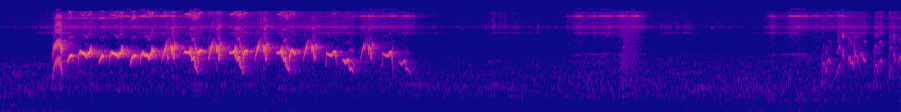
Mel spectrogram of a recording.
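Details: Sooty-headed bulbul lure call for trapping birds: a rapid run of bubbly, chirping notes repeated about three times a second for several seconds, then quiet, with fainter chirps returning near the end.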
